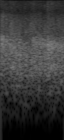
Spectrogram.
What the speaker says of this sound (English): Round of applause for all the gentlemen.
